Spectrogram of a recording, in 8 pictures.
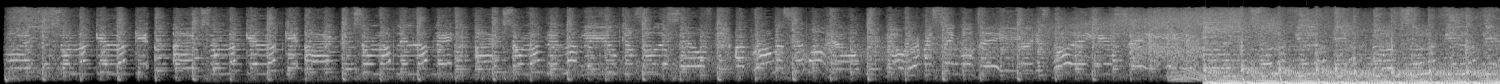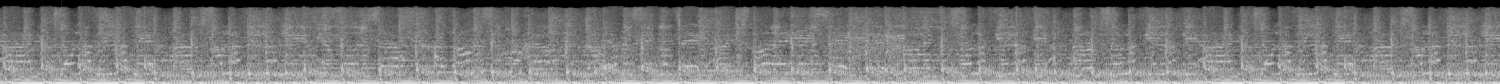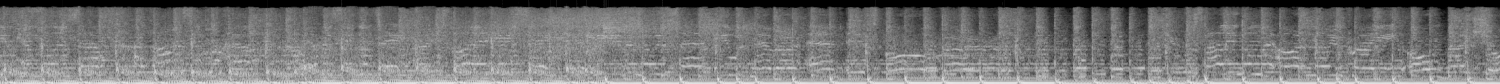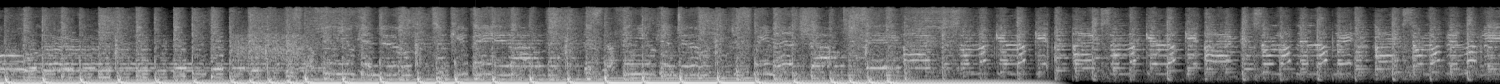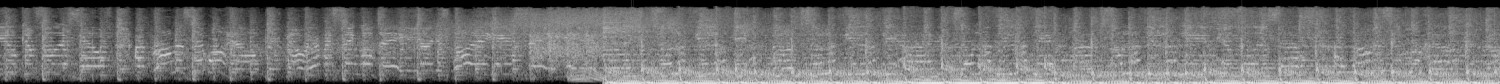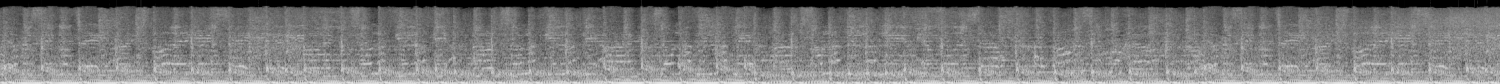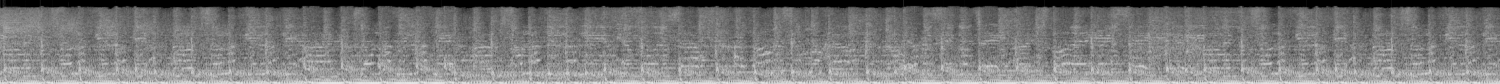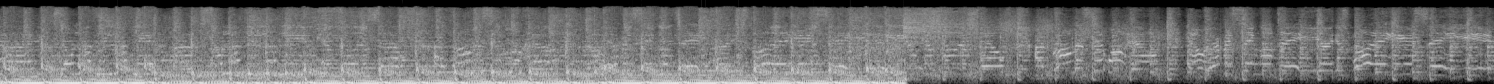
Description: ورژن hardstyle
فانک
